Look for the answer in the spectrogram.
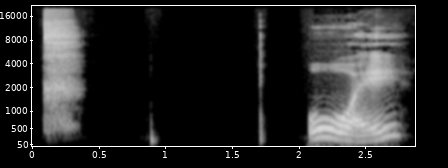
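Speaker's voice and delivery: bare "K", long pause, then "oi"; sounded out. Shown as a demonstration. Teacher sounding out coil as pupils write, sounded out. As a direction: separate the k from the oi sound. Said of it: "O I says oi".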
